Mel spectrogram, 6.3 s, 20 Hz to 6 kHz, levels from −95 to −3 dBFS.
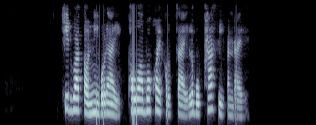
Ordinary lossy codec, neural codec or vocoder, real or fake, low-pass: none; none; real; 5.4 kHz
